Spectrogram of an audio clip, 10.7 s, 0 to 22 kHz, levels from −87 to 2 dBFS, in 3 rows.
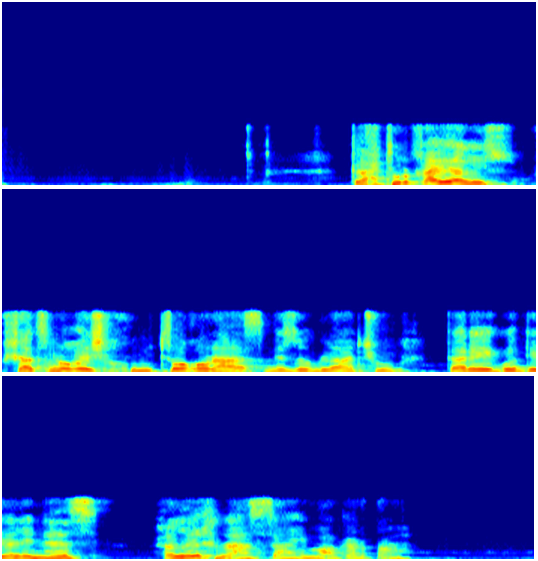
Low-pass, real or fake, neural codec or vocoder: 7.2 kHz; fake; codec, 16 kHz, 2 kbps, FreqCodec, smaller model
